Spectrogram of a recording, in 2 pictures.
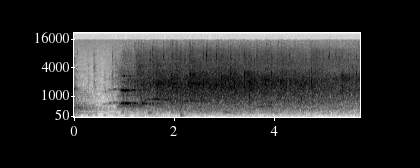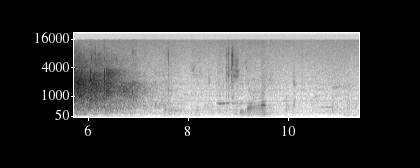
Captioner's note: applause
